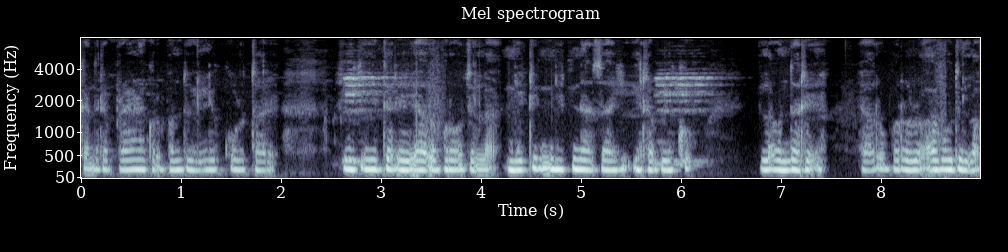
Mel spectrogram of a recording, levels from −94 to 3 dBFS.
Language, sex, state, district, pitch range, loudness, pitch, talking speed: Kannada, male, Karnataka, Dharwad, 200-210 Hz, -14 LUFS, 205 Hz, 100 wpm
